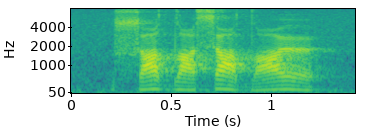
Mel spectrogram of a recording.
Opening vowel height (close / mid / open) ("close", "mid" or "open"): close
